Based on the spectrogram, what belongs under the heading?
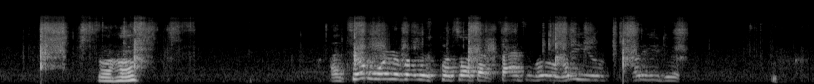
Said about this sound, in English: I'm just taking out my frustrations on styrofoam with a pair of scissors at just this whole freaking scenario. Sorry, I didn't know it was that loud. Sorry, folks. Stop stabbing.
